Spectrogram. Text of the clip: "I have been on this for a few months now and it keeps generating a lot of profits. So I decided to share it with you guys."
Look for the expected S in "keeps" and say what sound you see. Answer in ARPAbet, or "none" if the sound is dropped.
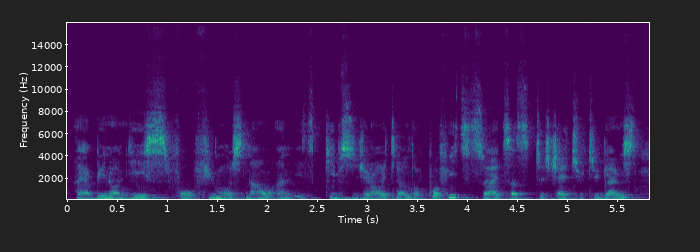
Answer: S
